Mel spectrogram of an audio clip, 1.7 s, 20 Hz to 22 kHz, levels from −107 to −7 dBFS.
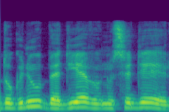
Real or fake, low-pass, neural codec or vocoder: real; 10.8 kHz; none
